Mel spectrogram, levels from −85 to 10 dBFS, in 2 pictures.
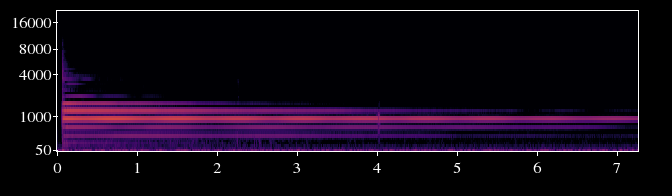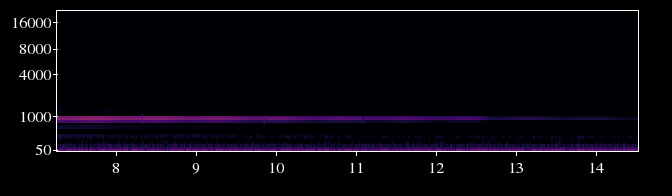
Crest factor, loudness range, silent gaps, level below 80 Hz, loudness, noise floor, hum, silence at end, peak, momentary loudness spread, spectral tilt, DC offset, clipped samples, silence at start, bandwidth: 18 dB; 23 LU; none; -66 dBFS; -40 LUFS; -63 dBFS; none; 0 s; -24 dBFS; 23 LU; -4 dB/octave; 0.1%; under 0.1%; 0.05 s; 13 kHz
